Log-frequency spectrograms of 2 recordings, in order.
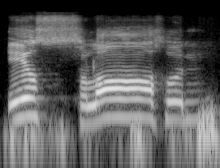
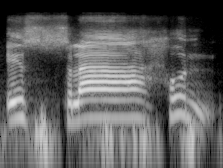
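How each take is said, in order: First: The L is pronounced heavy and thick. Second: The L is pronounced light and thin.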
